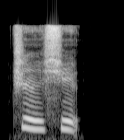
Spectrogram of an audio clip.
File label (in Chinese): "秩序", Chinese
